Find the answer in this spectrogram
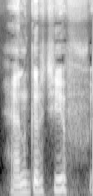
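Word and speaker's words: handkerchief: डी इज़ not pronounced in following common words. हैंडकरचीफ इसको बोलेंगे, hand नहीं बोलना है। और इसी तरह वेडनेसडे नहीं बोलना है। इसमें दोनों में जो डी है वो साइलेंट है।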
